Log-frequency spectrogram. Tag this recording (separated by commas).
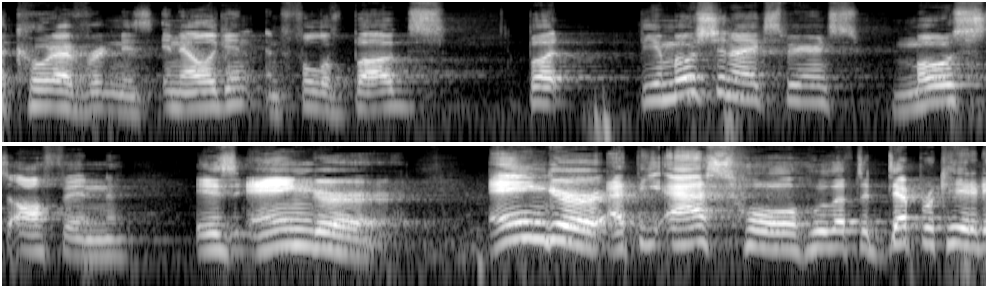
Speech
